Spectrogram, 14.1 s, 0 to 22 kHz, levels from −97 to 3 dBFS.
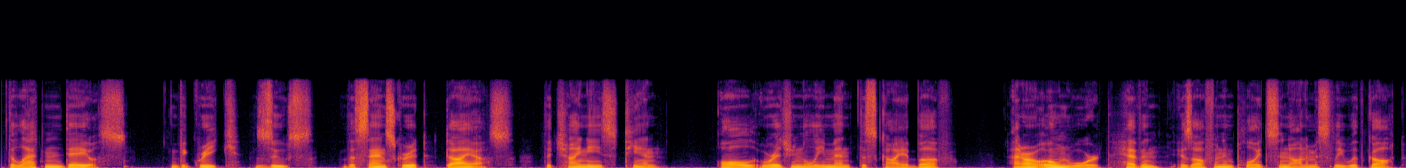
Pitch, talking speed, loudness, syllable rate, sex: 95 Hz, 125 wpm, -20 LUFS, 4.2 syllables/s, male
